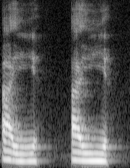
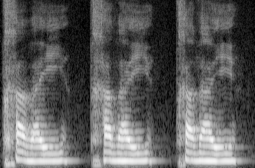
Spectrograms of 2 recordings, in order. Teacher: como una pequeña I prolongada al final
